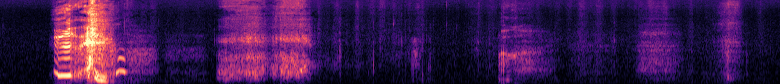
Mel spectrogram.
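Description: A loud explosive sneeze followed by two quieter sneeze bursts and a few faint sniffs; ordinary sneezing.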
